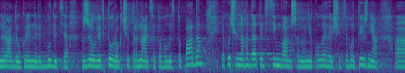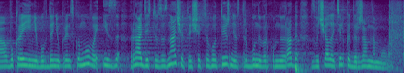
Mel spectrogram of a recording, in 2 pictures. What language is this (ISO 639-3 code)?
ukr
